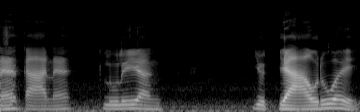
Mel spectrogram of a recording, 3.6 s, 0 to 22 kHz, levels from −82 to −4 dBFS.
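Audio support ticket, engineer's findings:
Doubled audio track, 0.00 to 1.58 s, already present at clip start. Second full-band copy of the speech trails by about half a second, about 5 dB quieter. No decay or room colour. Stops abruptly at 1.58 s. Likely a duplicate capture path or misaligned edit.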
